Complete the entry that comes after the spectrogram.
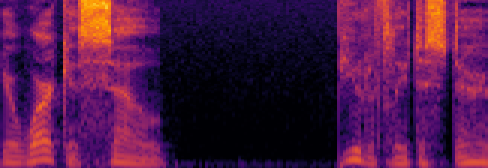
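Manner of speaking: low, sultry, seductive tone. Quoting a movie character talking to an art dealer: imitating a sultry tone. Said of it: "in that sultry tone".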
